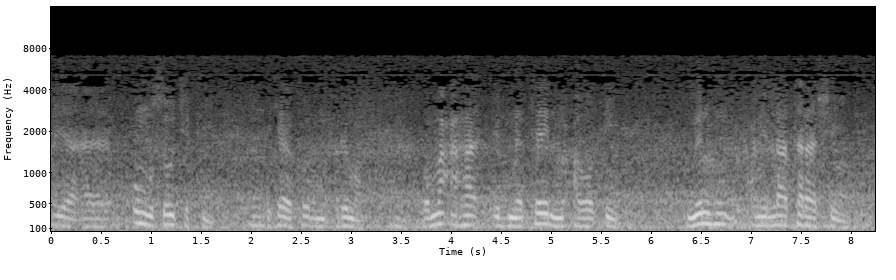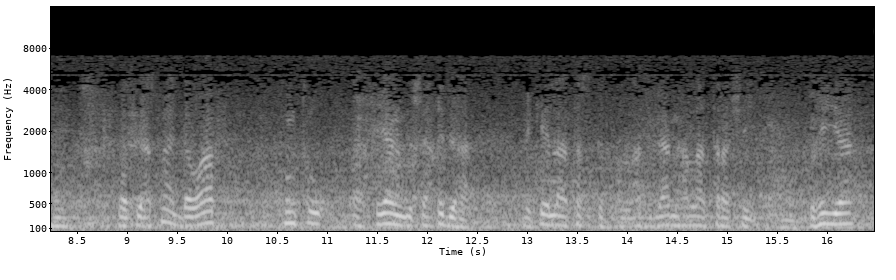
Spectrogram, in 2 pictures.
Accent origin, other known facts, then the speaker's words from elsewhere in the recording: Syria; بلدنا سوريا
